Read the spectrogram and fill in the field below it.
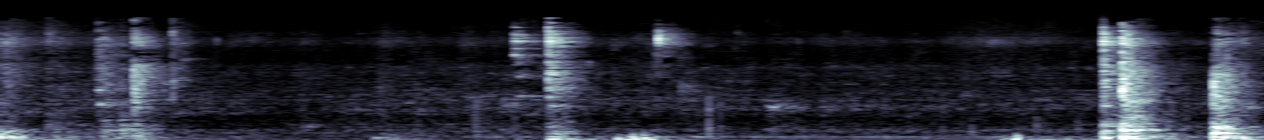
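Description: Fish being stirred together with a handful of salt in a bowl while making dried salted tuyo fish, giving a few scattered clinks and scrapes against the bowl that stand out against a quiet room.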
